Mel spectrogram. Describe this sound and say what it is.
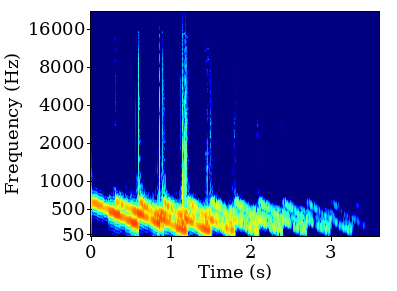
Created using audacity, a teleport style effect, pitch shifting lower with a tremelo, and a delay/reverb applied.
Using in an application during processing, while loading bar is building
synthesized, game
